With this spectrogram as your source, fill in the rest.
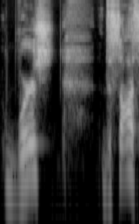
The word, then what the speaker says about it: Worcestershire: good to put some Worcestershire in there um we're worse the sauce is right way to say it made from anchovies close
